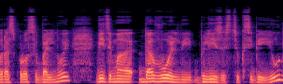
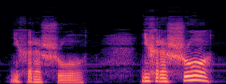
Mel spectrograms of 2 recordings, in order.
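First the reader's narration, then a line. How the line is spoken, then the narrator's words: Kindly elderly sing-song tone. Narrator (Russian): каким-то старчески добродушным, незлобивым тоном нараспев заметил больной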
